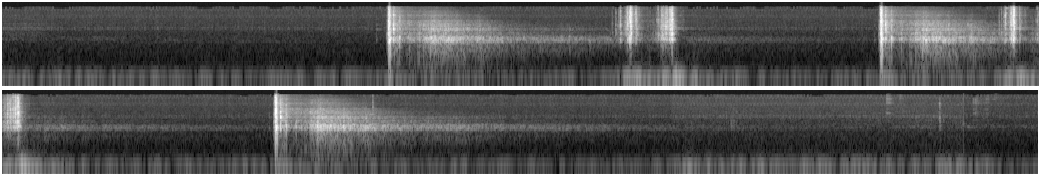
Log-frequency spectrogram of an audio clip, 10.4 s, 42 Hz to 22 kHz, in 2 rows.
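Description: Three shots from a Mossberg 500 .410 pump-action shotgun firing quarter-ounce slugs, each with a ringing echo afterwards. Between the shots the pump is racked twice, a quick two-stroke clack back and forward about a second after each of the first two shots.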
